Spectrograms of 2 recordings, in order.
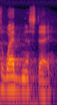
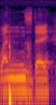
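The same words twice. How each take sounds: First: The D and middle E are pronounced. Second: The D and middle E are silent. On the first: The speaker calls it wrong. "I don't think anyone says Wednesday" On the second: The speaker calls it right. "I say Wednesday"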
